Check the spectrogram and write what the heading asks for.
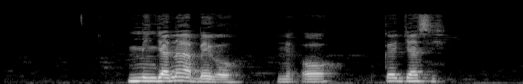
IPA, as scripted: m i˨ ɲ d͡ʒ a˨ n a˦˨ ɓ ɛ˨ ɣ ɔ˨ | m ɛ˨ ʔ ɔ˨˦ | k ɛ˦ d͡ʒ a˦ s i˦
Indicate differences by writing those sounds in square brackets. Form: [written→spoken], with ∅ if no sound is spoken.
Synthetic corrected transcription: m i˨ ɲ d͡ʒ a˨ n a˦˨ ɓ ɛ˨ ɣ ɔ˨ | [m→n] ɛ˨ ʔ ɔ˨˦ | k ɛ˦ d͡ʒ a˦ s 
